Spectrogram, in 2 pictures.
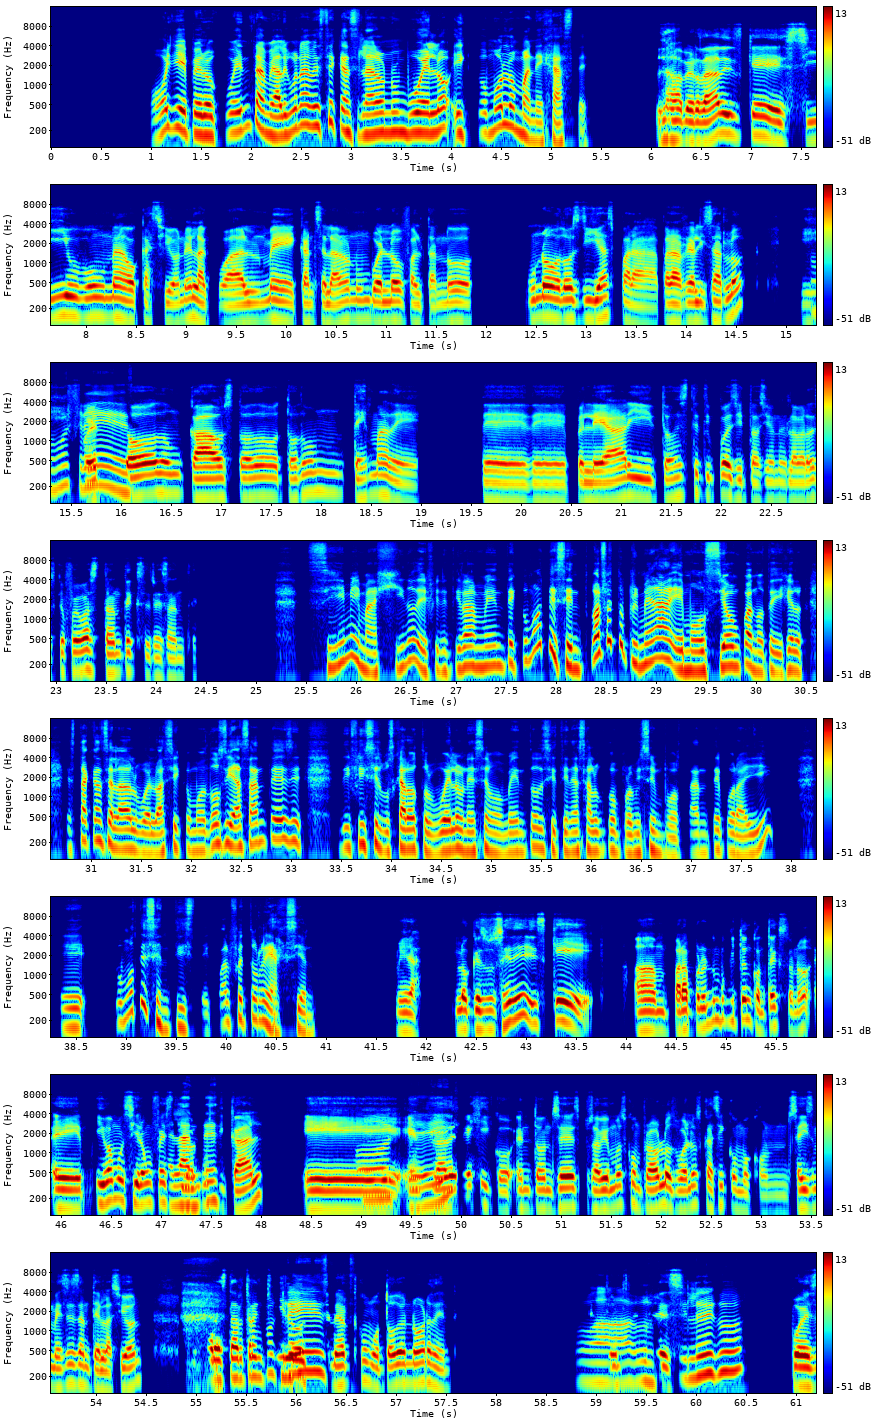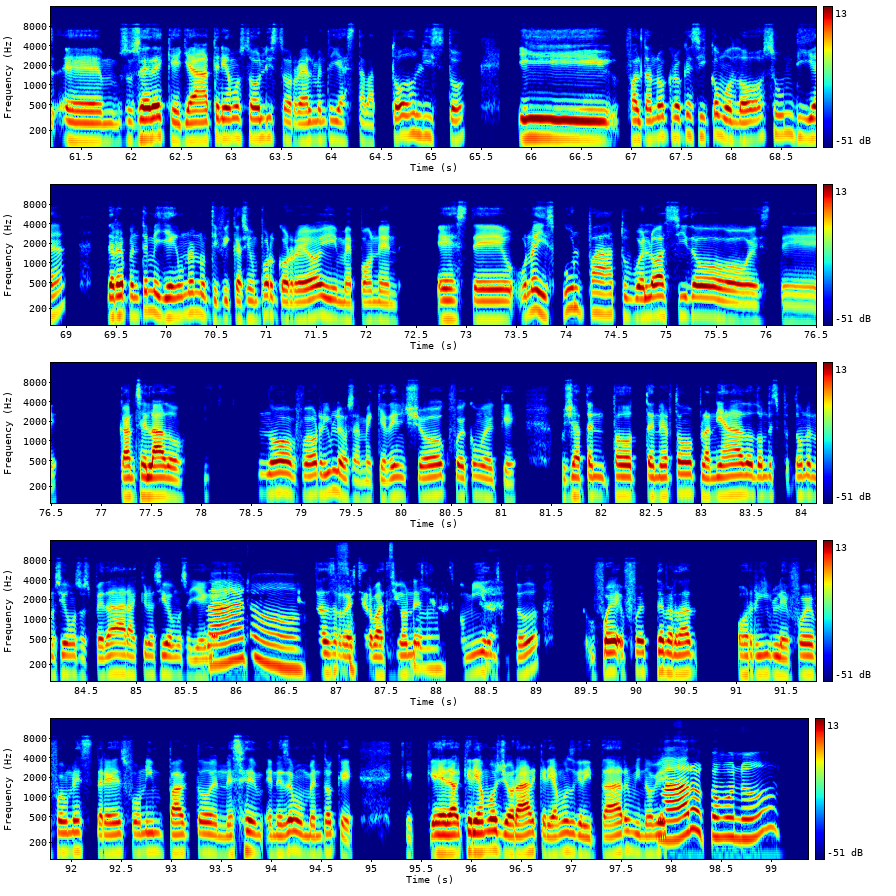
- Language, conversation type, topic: Spanish, podcast, ¿Alguna vez te cancelaron un vuelo y cómo lo manejaste?
- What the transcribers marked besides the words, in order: none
